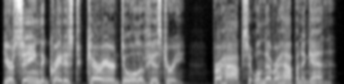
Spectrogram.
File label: debriefing, english; guadalcanal; War Thunder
